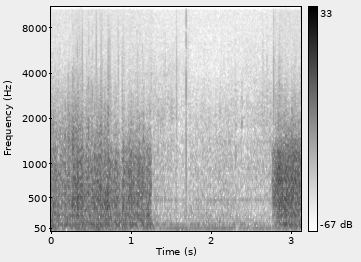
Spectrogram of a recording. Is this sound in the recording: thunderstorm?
yes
